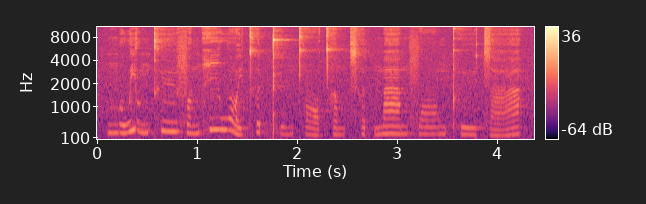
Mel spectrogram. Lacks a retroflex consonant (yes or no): yes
